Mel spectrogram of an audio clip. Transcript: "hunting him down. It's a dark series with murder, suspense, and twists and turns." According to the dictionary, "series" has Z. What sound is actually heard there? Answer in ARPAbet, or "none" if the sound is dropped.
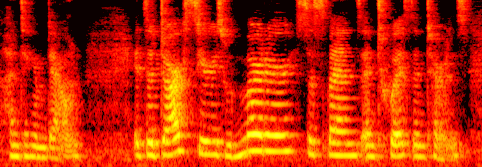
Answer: Z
